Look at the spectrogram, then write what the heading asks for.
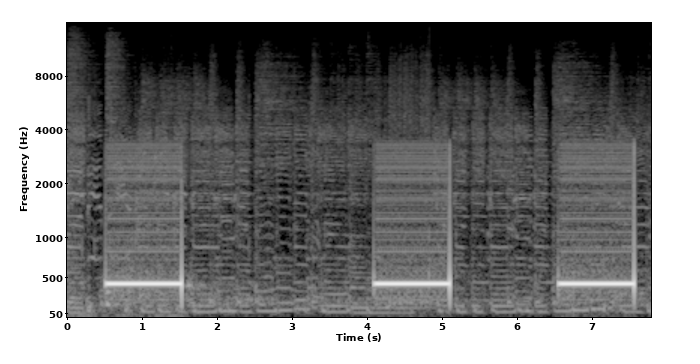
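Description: Telephone tone while placing a call: three steady, mid-pitched beeps, each about one second long, separated by long silent gaps, with no talk.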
